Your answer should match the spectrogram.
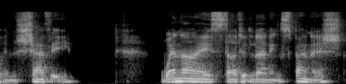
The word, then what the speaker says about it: Xavi: It must be Xavi. But as it turns out, it's not Spanish, it's Catalan, and the X is sh, so it is indeed Xavi.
